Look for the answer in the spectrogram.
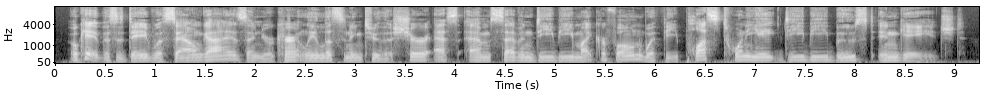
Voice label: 28dB Boost; shure sm7db; SMoost

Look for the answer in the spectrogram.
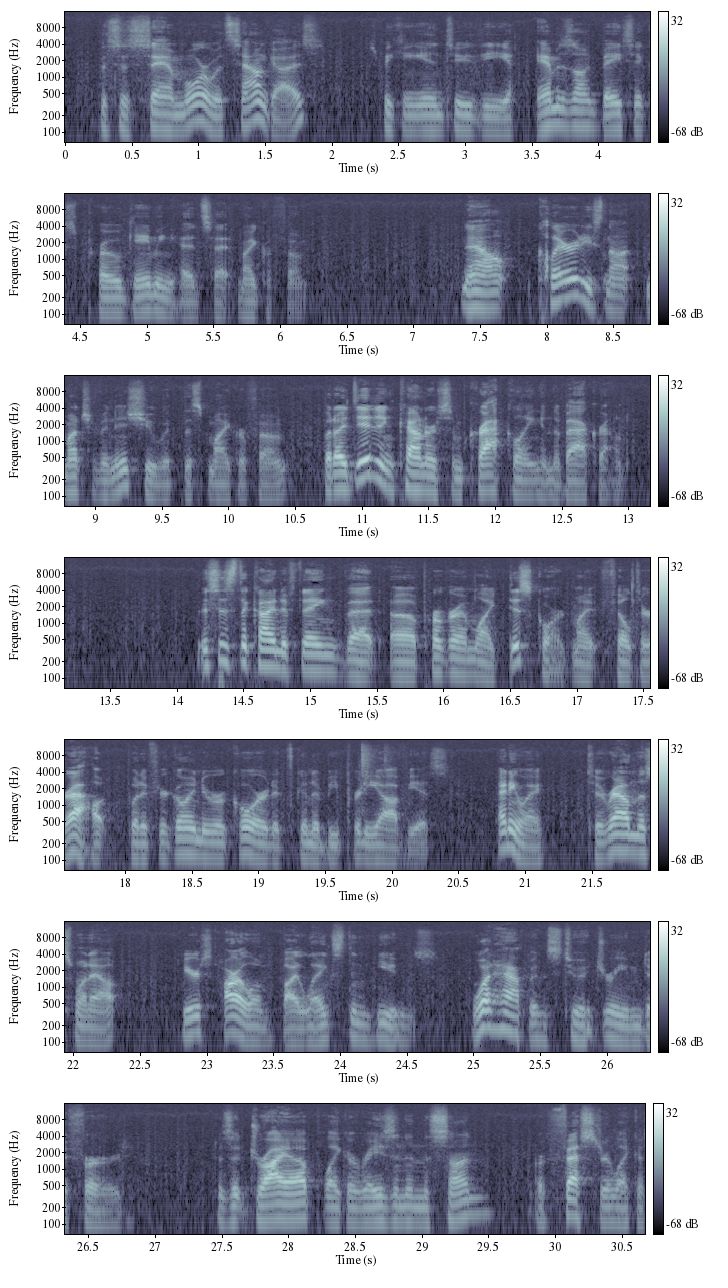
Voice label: AmazonBasics Pro mic

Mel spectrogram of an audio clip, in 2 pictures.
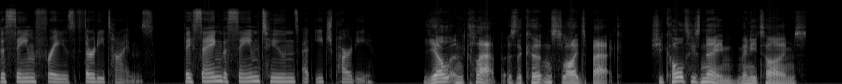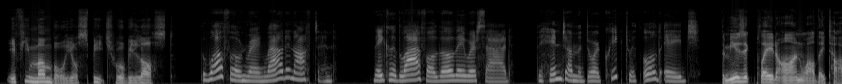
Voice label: HyperX Cloud III ideal microphone sample

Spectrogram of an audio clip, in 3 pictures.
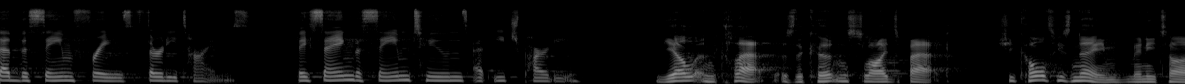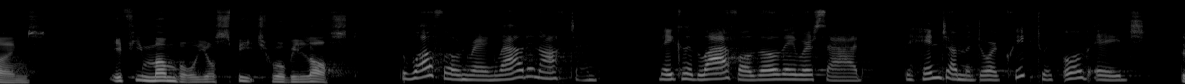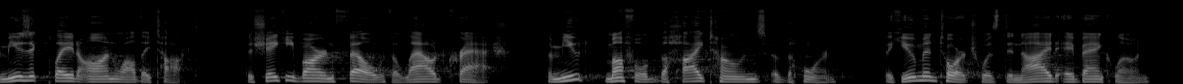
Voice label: HS65 Surround Reverb microphone sample; Corsair

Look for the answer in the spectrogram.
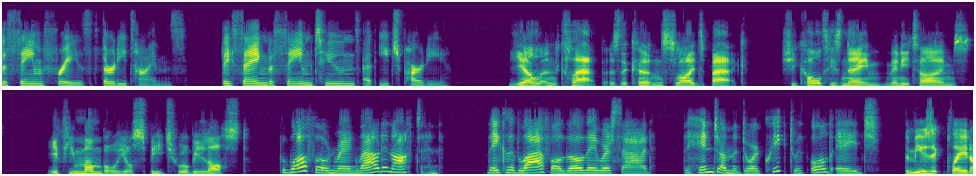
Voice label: Ideal microphone sample; Anker Soundcore Life Q30

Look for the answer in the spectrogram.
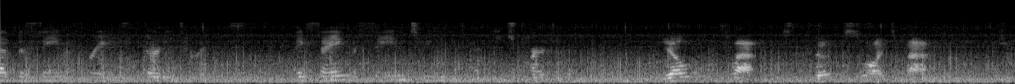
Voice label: Shure Aonic50 Gen2 Wind microphone sample

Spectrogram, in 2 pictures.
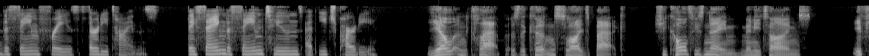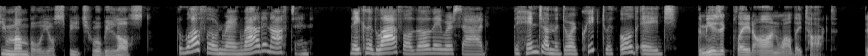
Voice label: Ideal microphone sample; Motorola Moto Buds S ANC

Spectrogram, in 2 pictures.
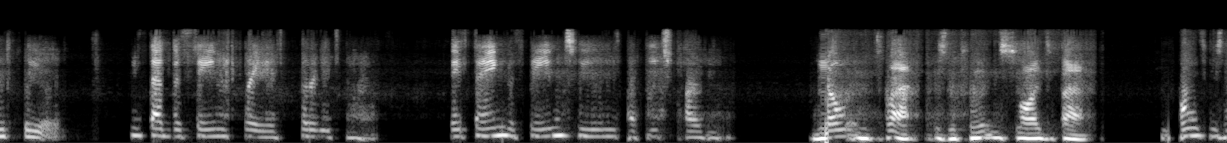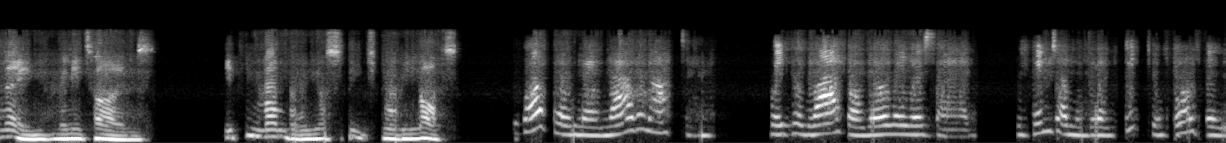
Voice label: Sony WF-1000XM5 Street microphone sample; Pre-release

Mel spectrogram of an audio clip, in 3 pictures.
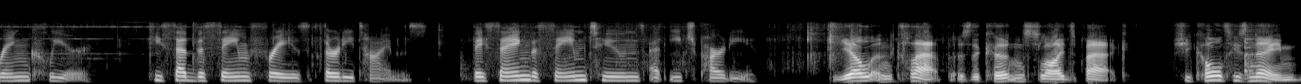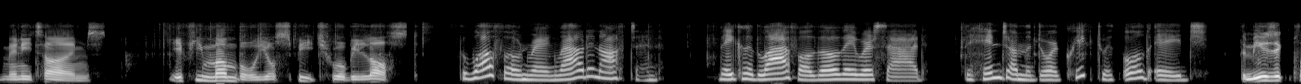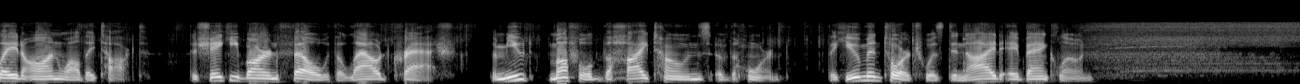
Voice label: Sony Inzone H7 Office microphone sample

